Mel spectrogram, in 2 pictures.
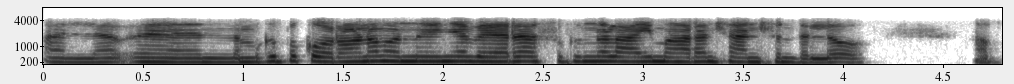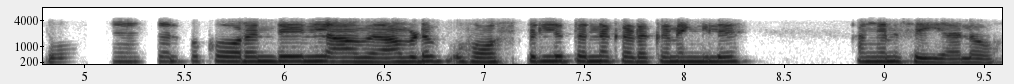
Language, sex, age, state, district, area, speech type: Malayalam, female, 45-60, Kerala, Wayanad, rural, conversation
